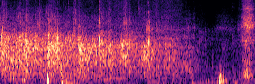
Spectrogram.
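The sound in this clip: Faint applause from a church audience cheering the past year and welcoming the pastor back to the stage, a steady wash of clapping with a few sharper claps standing out.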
